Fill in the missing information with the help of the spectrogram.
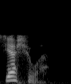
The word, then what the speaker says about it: Yeshua: Properly pronounced Yeshua.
